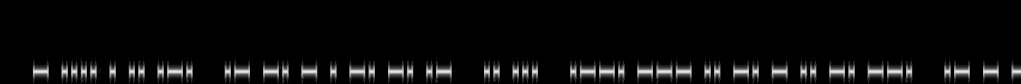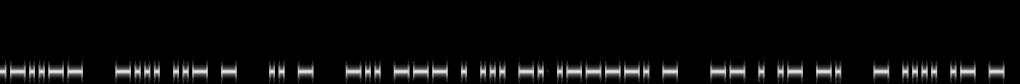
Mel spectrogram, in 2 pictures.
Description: Morse code, heard as a keyed tone, about 25 wpm, 600 Hz. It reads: THEIR ANTENNA IS POINTING AT, BUT IT DOESN'T MEAN THAT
